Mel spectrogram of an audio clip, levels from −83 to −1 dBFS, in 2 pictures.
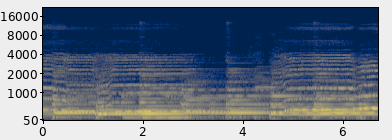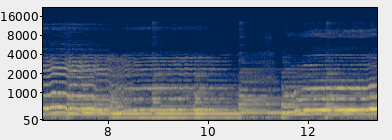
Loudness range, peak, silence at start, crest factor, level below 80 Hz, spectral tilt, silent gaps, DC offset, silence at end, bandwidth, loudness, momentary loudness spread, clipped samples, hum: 3 LU; -6 dBFS; 0 s; 14 dB; -64 dBFS; -8 dB/octave; none; under 0.1%; 0 s; 12.5 kHz; -21 LUFS; 8 LU; under 0.1%; none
